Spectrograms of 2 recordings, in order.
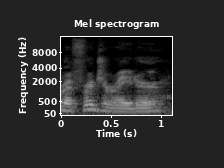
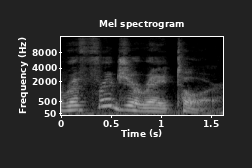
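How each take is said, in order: First: The word ends with a "der" sound. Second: The word ends with a "tor" sound. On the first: The speaker calls it wrong. "then you're saying it wrong and the end is wrong" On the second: The speaker calls it right. "It's actually called a refrigerator. Tor"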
